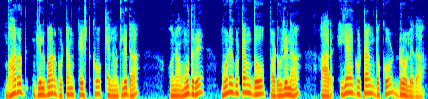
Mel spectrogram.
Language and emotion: Santali, neutral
